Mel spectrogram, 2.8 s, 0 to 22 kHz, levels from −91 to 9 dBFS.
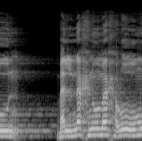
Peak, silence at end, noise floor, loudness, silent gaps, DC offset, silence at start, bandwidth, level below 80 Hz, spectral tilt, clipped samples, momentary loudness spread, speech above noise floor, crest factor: -2 dBFS; 0 s; -41 dBFS; -18 LUFS; none; under 0.1%; 0 s; 14.5 kHz; -56 dBFS; -6 dB/octave; under 0.1%; 20 LU; 23 dB; 18 dB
